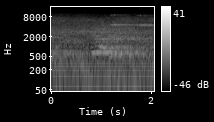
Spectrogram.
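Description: A racquetball bouncing on the hardwood court floor between points, with indistinct voices.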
